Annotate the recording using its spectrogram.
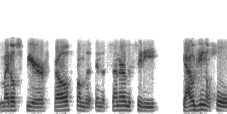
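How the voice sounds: A natural reading voice with fairly even intonation and a quiet background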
